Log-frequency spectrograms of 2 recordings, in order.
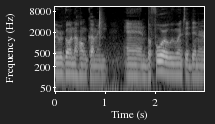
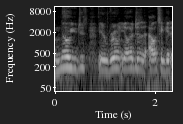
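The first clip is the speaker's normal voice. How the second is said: mock drunk screaming, much higher; 7 semitones higher than usual. Retelling how a drunk girl in the back yelled at the cop, retelling drunk screaming. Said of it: "she's like screaming".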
